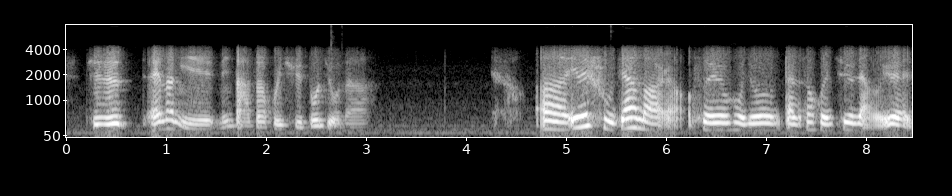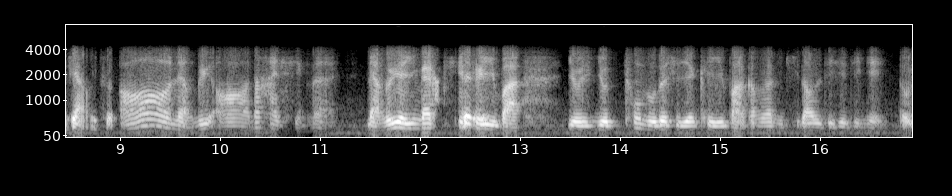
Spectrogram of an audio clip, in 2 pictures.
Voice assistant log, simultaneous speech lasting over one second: none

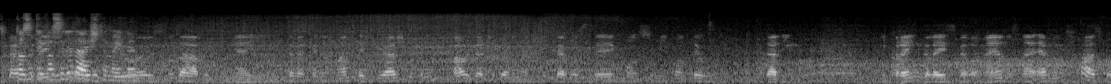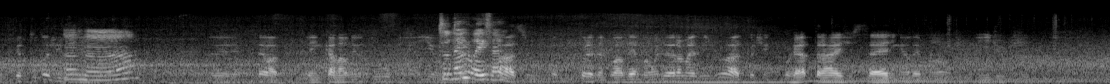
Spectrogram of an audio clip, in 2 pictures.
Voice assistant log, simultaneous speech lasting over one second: present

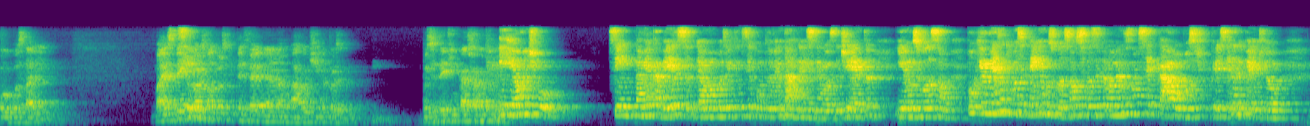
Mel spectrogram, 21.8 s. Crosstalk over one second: none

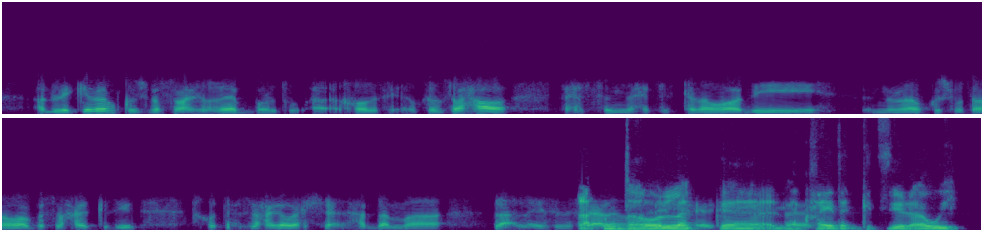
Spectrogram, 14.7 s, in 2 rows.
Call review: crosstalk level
present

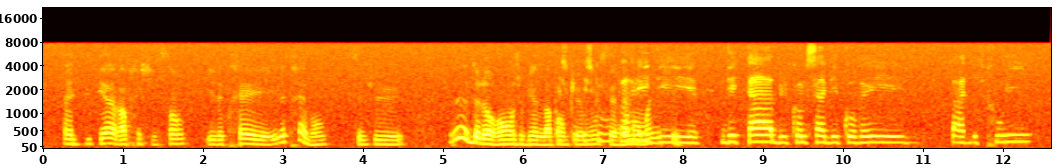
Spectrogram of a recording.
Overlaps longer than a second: present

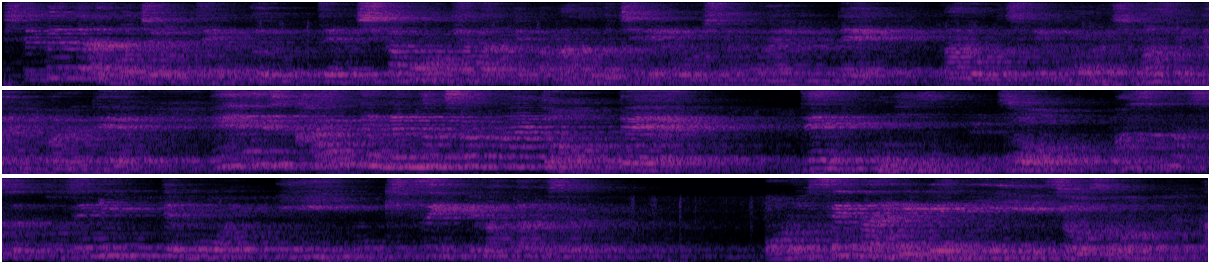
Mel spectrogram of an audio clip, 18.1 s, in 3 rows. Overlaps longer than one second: present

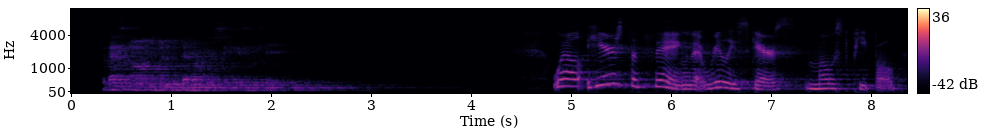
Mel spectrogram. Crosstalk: none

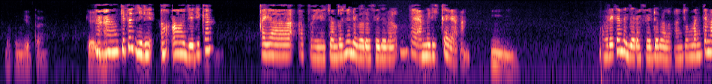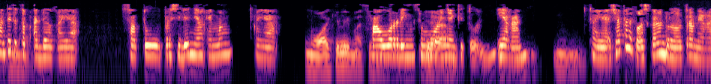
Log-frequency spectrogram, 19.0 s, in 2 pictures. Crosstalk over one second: none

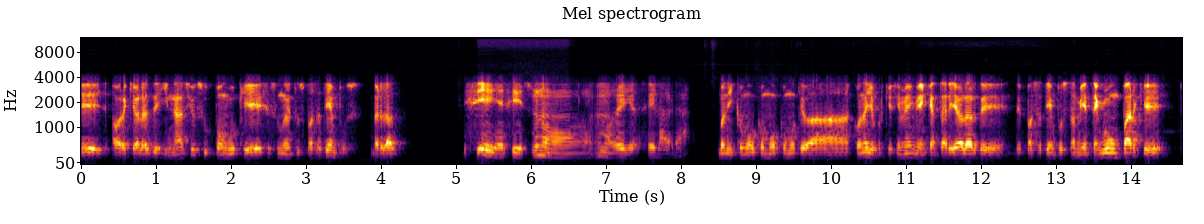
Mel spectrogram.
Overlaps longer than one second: none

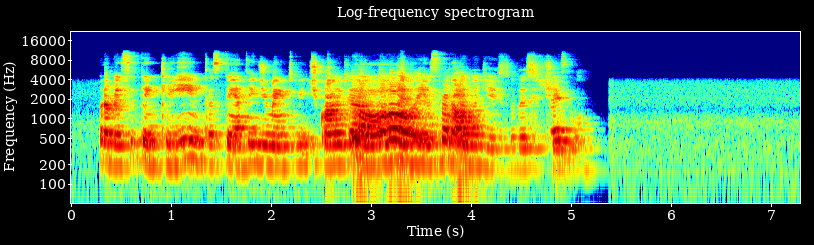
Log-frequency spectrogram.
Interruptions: present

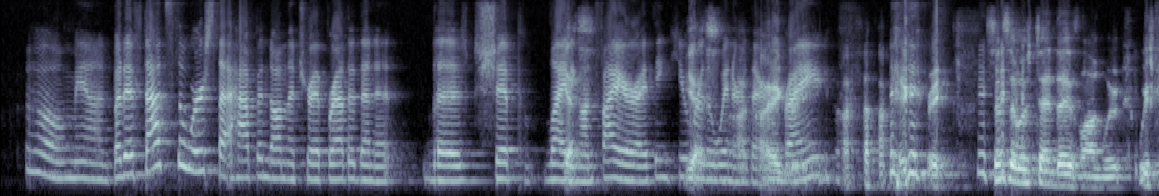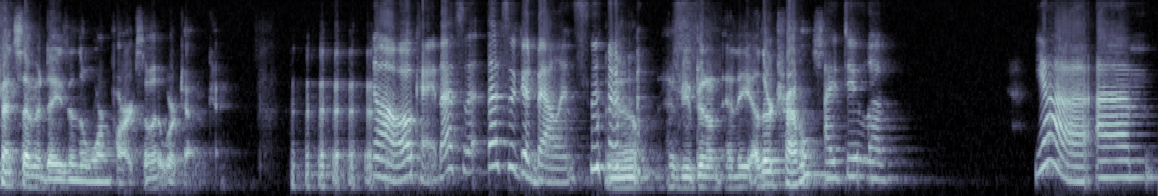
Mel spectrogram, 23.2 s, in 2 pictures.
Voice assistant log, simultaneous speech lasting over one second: present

